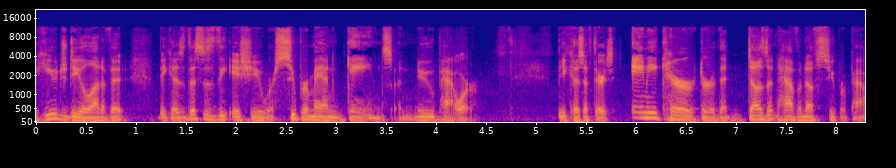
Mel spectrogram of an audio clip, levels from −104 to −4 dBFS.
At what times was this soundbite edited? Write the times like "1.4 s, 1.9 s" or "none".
none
